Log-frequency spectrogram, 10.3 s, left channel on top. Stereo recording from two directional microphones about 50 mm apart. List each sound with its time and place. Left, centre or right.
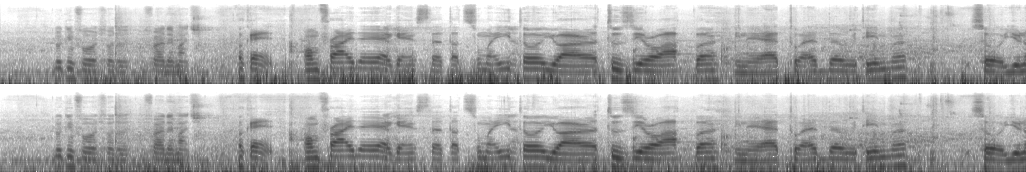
0.6 s speech: right
2.3 s speech: left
